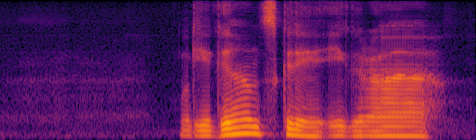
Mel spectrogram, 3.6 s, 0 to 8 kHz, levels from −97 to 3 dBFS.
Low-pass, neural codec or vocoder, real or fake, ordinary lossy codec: none; codec, 16 kHz, 0.8 kbps, ZipCodec; fake; none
